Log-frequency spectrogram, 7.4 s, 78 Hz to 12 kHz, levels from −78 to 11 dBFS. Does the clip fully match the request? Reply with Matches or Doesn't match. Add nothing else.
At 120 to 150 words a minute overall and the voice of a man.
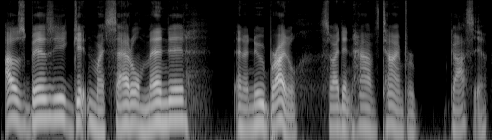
Matches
